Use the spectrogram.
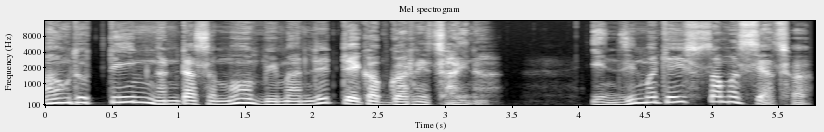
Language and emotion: Nepali, sad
